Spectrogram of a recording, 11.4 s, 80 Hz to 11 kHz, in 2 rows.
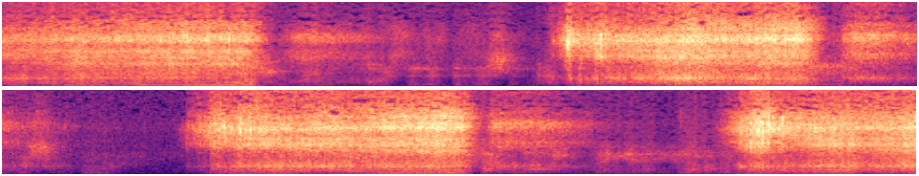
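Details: Loud, harsh, rattling snores repeating about 17 times a minute, with quieter gaps between them; typical snoring.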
